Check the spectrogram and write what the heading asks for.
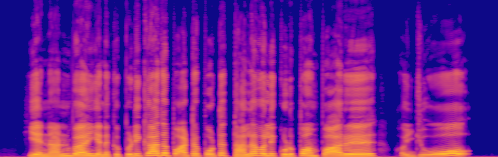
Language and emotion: Tamil, disgusted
